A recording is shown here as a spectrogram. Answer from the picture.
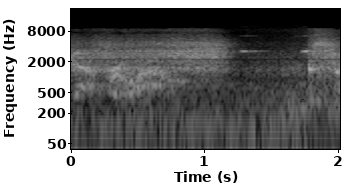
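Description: A voice over an aircraft intercom with loud rushing engine and wind noise, from an in-cockpit aerobatic flight video played back through room speakers. The sound drops out briefly a little past a second in, between phrases.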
